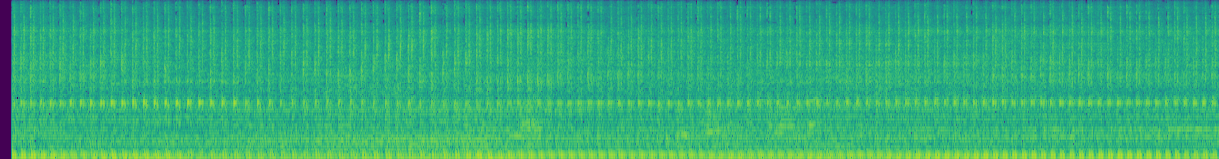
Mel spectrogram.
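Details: Older Yamaha NMAX scooter idling: a fast, uneven rattly tapping over the engine thrum, suspected to come from either the tensioner or the rocker arm. Rough top-end engine noise.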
